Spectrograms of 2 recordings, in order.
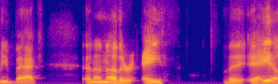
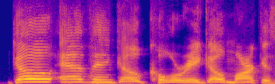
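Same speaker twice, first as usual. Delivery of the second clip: very high, very slow, shrill, drawn-out cheering; 11 semitones higher than usual. Retelling a woman beside him cheering each player by name, imitating a loud shrill fan. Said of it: "loud as shit with a just a shrill voice".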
